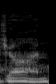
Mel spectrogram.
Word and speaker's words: Jean: It's pronounced John for some reason.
